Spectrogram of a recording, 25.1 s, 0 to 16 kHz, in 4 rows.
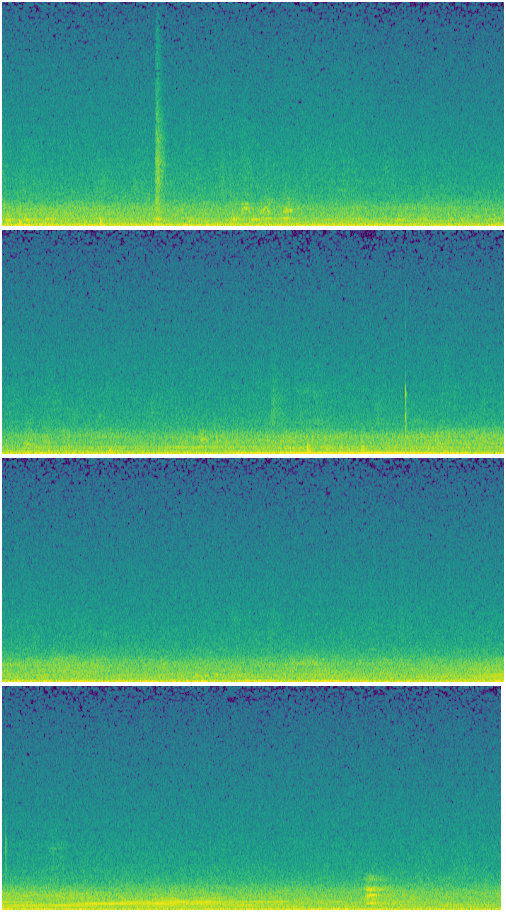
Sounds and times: light breeze 0:00.0 - 0:25.0
dogs barking 0:02.9 - 0:03.8
dogs barking 0:23.4 - 0:23.8

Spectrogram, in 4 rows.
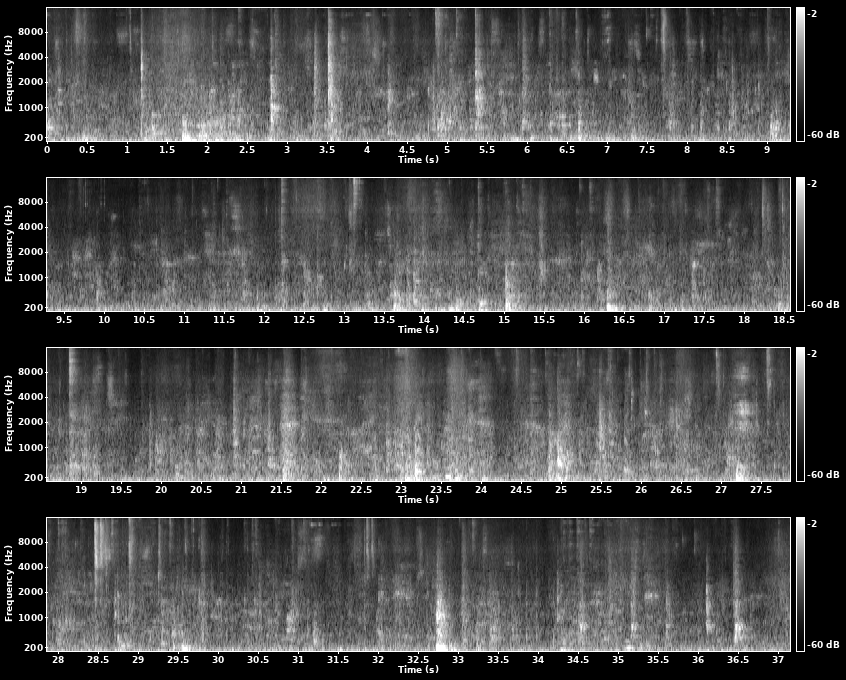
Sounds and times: Students in class, whispering and writing 0:00.0 - 0:37.1

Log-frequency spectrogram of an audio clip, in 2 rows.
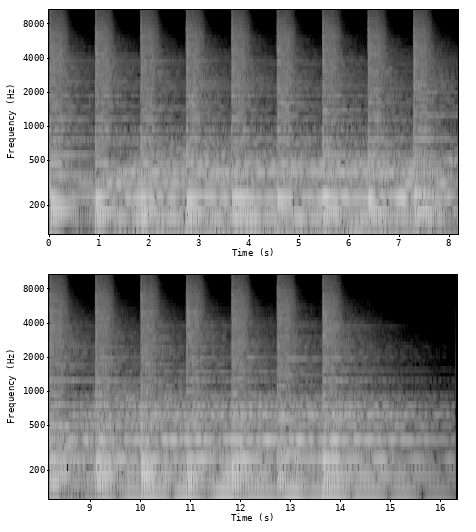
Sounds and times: music 0:00.0 - 0:16.3

